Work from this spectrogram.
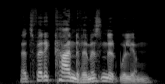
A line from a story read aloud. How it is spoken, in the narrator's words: said Ethel rather sharply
